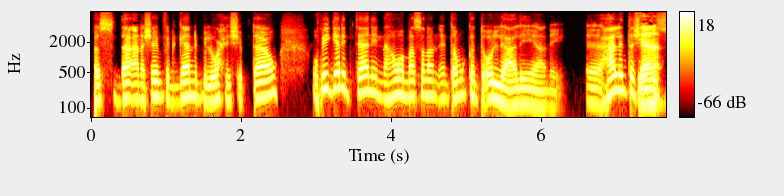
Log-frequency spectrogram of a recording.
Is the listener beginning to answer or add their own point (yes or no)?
yes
